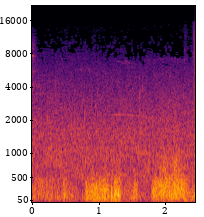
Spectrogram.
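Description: Wind buffeting the microphone in uneven gusts, a low rumbling rush.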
